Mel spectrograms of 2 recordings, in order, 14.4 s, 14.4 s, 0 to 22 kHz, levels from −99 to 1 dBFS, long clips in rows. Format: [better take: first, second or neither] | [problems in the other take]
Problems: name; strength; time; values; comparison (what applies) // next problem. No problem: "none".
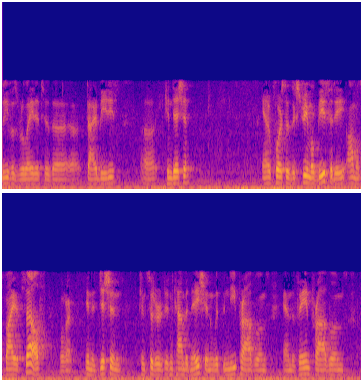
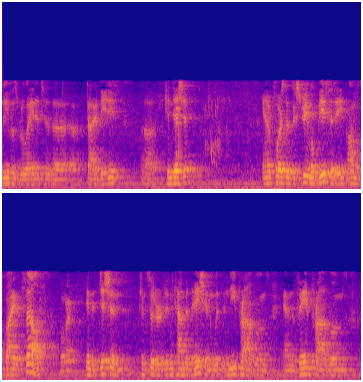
first | background sound (Dishes, pots, and pans / Chink, clink); 15 dB below the speech // room echo; dies away in 0.9 s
